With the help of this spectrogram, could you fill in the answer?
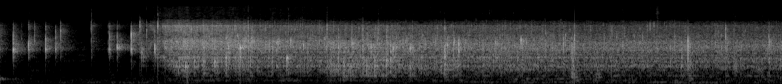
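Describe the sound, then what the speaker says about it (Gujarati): Cumin and mustard seeds crackle in hot oil with a few sharp pops, then chopped onion goes in and a loud, steady sizzle takes over and slowly settles, with scattered crackles throughout. "જીરું અને રાઈ સારી રીતે ચટકી ગઈ છે. હવે આપણે આમાં ડુંગળી એડ કરીશું."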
